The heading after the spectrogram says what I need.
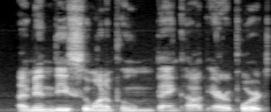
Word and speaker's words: Suvarnabhumi: I'm in the Suwanapoom, Bangkok airport. Suwanapoom is actually spelt, if you look at it phonetically, Suwanapumi, but you don't pronounce the E at the end.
